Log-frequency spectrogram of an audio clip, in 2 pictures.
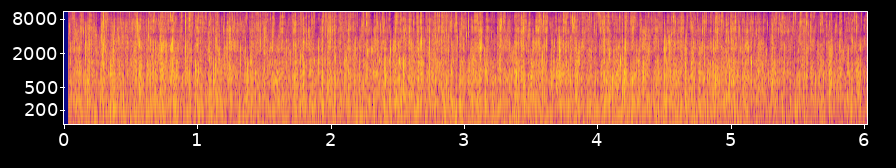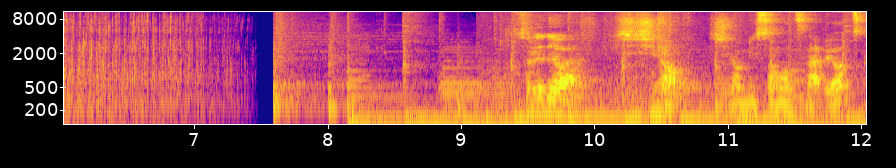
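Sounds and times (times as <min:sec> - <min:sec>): broth simmering: 0:00.0 - 0:07.5.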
